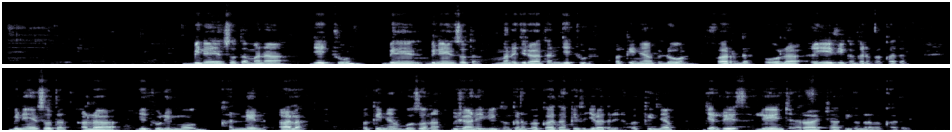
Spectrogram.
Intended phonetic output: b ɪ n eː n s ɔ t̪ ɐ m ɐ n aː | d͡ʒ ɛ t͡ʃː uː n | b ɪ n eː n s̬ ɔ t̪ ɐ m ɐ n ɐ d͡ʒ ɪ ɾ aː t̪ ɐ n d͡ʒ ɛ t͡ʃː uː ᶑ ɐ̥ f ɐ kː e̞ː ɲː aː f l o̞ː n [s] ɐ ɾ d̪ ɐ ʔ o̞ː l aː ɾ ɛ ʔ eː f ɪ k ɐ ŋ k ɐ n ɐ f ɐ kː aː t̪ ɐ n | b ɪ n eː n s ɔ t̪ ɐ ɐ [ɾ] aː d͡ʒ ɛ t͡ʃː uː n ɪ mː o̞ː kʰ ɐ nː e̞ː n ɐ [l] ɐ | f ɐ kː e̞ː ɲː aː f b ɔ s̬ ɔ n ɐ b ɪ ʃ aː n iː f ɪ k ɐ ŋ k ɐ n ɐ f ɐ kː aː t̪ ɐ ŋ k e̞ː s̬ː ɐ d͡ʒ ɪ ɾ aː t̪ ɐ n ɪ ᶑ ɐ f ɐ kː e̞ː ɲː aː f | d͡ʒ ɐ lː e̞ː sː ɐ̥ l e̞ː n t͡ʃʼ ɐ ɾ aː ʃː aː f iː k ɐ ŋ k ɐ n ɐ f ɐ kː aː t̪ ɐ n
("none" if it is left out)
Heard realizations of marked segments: f, l, l

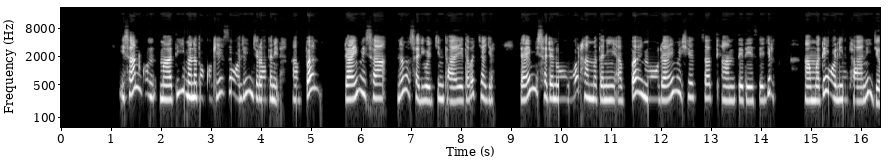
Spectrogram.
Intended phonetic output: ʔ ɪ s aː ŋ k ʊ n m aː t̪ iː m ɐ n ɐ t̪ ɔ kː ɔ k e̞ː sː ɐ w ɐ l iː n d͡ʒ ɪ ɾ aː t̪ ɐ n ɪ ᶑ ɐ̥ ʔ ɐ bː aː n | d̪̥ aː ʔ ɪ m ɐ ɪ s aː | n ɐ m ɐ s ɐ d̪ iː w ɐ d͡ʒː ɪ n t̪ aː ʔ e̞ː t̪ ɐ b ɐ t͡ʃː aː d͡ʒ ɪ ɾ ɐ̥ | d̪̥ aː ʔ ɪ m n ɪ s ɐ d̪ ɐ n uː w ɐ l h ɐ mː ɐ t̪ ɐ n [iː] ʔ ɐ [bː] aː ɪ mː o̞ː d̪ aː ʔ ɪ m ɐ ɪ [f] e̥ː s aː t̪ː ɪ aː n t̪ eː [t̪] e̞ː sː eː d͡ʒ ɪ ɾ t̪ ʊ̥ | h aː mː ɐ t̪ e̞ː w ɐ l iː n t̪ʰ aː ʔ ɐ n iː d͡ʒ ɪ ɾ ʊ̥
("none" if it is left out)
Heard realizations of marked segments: iː, bː, ʃ, t̪

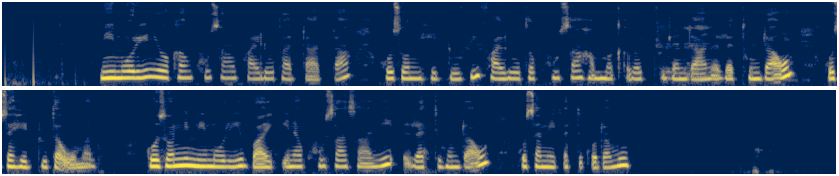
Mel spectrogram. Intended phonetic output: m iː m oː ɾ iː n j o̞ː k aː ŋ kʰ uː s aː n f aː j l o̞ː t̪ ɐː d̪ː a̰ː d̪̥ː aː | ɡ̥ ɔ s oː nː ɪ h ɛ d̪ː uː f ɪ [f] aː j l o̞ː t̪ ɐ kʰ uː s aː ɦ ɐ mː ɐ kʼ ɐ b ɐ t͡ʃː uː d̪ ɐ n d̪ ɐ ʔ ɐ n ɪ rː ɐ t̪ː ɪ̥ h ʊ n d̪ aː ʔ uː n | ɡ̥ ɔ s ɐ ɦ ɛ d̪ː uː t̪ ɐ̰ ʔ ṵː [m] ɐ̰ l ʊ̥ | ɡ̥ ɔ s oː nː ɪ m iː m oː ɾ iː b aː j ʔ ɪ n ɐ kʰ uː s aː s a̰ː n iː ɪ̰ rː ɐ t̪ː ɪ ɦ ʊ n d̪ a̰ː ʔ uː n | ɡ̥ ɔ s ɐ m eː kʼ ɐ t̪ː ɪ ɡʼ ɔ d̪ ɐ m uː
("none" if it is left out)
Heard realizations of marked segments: f, m

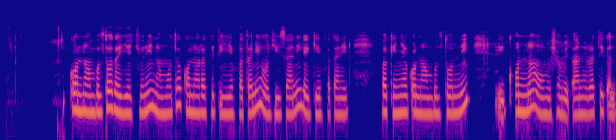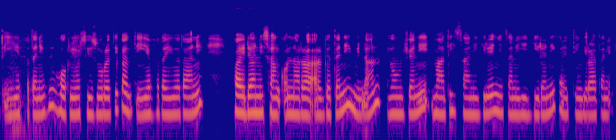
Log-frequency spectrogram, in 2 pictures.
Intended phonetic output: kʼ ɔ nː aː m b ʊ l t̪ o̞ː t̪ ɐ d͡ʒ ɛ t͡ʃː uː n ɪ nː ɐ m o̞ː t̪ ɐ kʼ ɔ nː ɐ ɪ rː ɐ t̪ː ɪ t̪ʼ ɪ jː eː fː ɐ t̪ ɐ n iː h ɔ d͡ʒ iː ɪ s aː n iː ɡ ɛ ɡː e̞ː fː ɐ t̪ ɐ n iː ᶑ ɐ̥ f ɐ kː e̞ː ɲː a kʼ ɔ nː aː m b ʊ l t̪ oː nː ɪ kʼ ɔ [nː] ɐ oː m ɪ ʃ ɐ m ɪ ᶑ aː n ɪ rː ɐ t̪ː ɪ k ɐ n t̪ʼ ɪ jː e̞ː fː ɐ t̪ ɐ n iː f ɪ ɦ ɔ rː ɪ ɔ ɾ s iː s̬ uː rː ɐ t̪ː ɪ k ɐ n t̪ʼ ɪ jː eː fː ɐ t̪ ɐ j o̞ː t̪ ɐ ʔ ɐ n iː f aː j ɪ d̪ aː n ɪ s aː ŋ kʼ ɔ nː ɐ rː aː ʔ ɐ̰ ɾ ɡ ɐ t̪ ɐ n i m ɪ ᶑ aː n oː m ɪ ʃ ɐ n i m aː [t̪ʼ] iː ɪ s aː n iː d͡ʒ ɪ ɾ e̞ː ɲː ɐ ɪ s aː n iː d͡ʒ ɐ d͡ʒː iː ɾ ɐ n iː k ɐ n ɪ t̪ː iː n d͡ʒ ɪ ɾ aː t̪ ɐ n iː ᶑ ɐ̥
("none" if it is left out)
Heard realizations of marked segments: nː, t̪

